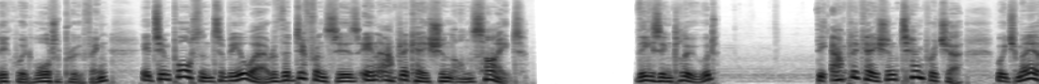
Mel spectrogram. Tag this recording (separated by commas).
Speech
